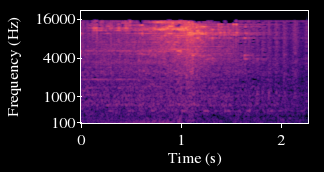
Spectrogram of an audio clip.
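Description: Cinematic logo-intro sound effect: a steady low rumble under a hissing haze, with a bright shimmering sweep about a second in as the title breaks apart into particles.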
